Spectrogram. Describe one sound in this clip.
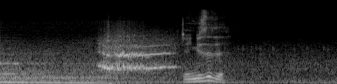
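A young man speaks with surprise.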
